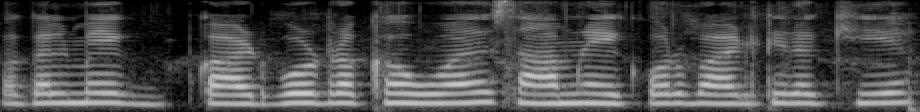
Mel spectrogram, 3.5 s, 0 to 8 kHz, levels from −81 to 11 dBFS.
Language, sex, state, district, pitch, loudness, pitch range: Hindi, female, Chhattisgarh, Balrampur, 245 Hz, -15 LUFS, 240-255 Hz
